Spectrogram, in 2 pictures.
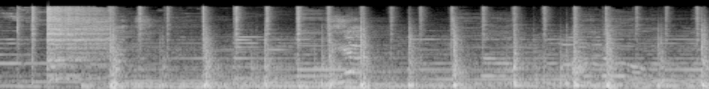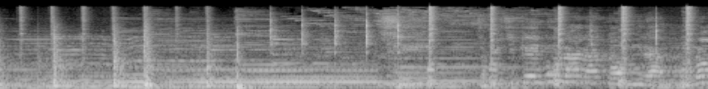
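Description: Acoustic drum kit played live to a song: a steady groove of snare, bass drum and cymbal strokes, with a crash cymbal about half a second in, over pitched backing instruments.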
